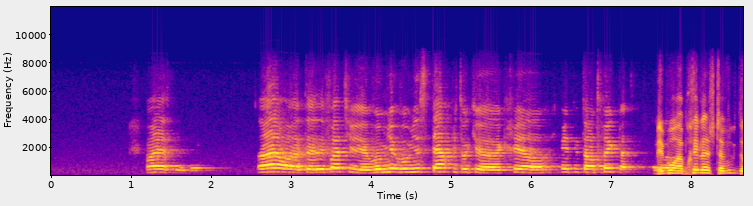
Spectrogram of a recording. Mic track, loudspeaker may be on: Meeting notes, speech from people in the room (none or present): present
